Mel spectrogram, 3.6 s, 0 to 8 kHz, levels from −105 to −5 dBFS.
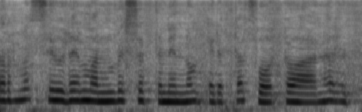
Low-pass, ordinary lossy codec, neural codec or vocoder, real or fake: none; none; codec, 16 kHz, 2 kbps, X-Codec, WavLM features, trained on Multilingual LibriSpeech; fake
